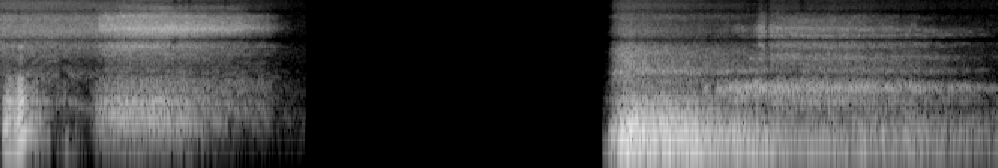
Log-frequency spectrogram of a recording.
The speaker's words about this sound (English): Let's take a big deep breath together. I feel like not too many people do this first thing in the morning. Yeah, absolutely. So. You ready? You can breathe audibly out into the microphone.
